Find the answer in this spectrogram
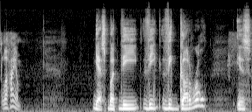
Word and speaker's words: L'chaim: L'chaim. Oh, thank you. And I sincerely hope that I pronounced that correctly. And I'm not screwing around. If I remember correctly, I think I did. You did. It's L'chaim.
